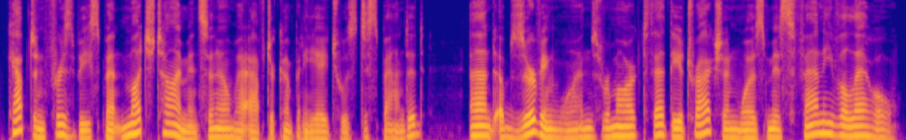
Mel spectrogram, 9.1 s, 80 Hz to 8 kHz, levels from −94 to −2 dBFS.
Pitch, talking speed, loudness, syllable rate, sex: 135 Hz, 150 wpm, -20 LUFS, 4.9 syllables/s, female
